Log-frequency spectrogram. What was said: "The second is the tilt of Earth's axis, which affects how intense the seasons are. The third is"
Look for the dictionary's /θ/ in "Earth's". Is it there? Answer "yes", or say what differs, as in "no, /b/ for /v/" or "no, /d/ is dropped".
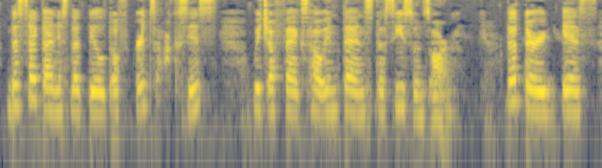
no, /t/ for /θ/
